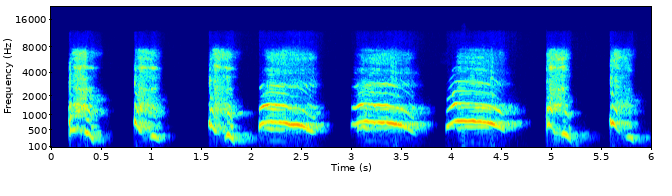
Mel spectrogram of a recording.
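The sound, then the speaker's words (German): Someone imitates the barking cough of a child's pseudo-croup attack: short, harsh barking coughs alternate with longer, strained, whooping inhalations, about eight loud bursts in a steady rhythm with no talking. “Also das, man nennt es diesen bellenden Husten.”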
